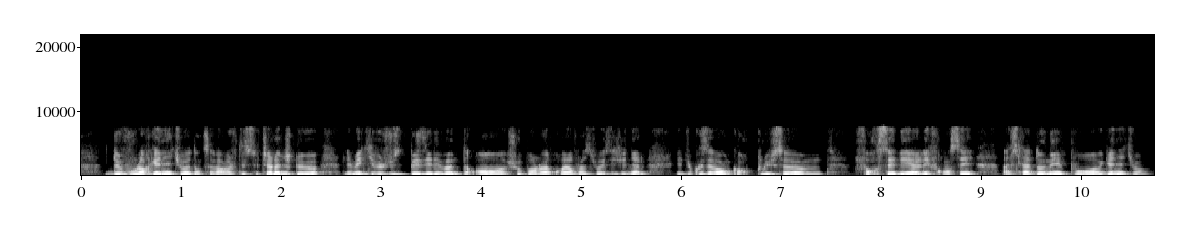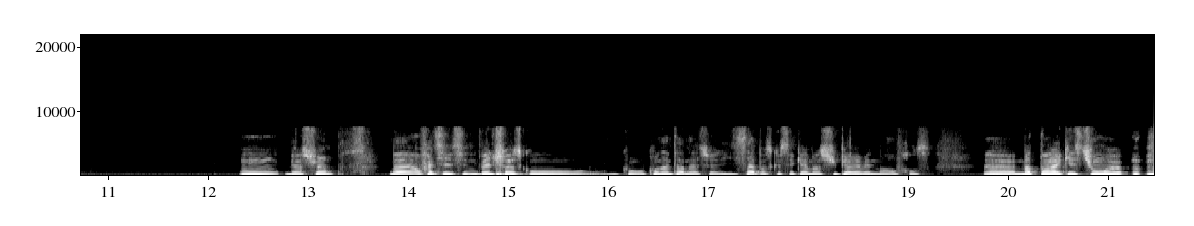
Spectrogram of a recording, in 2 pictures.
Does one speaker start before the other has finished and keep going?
No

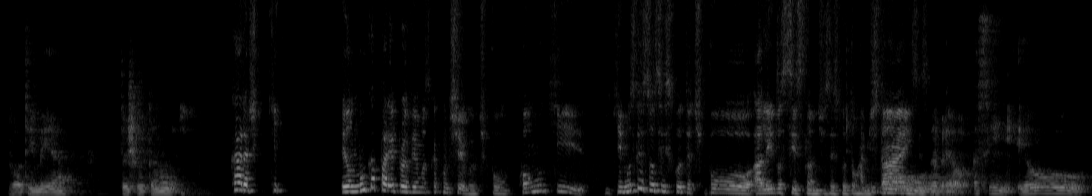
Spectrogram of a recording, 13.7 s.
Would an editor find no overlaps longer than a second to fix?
No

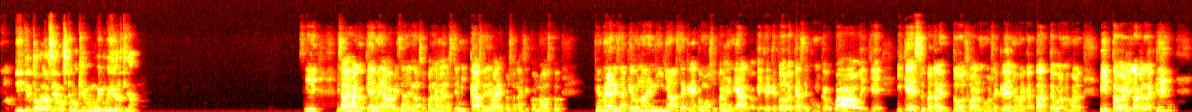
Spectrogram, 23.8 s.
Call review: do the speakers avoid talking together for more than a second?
Yes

